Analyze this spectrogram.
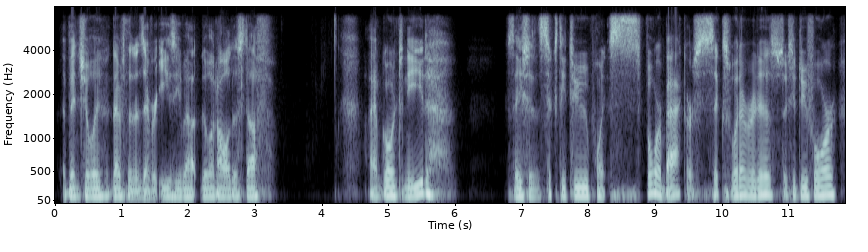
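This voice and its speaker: With long, frequent pauses, a man speaks at a medium pitch with fairly even intonation. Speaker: RC aircraft hobbyist tutorial maker. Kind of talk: tutorial. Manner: fast; casual, conversational.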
